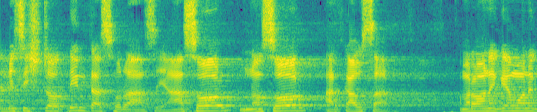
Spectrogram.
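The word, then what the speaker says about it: نسر: এই সূরাটা অনেকে পড়ে নুনদর নাসর মানে সাহায্য আর নুন সিন নাসর মানে ইগল পাখি এজন্য তেলাওয়াত যখন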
